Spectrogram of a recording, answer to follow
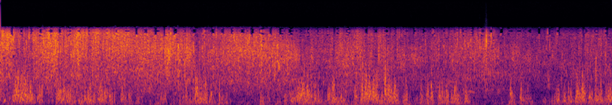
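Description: Wind buffeting the microphone in uneven gusts over a steady rush of water around a small boat on open water.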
